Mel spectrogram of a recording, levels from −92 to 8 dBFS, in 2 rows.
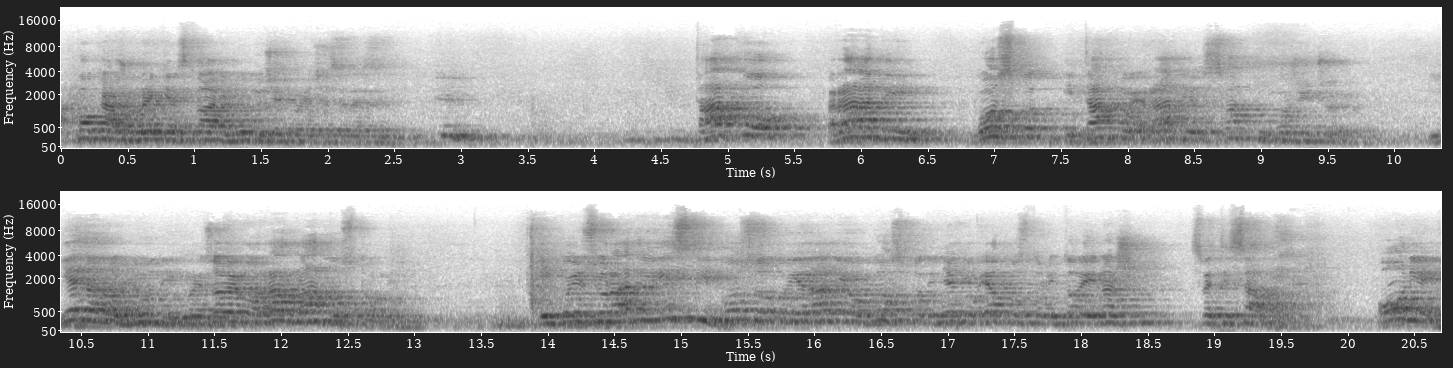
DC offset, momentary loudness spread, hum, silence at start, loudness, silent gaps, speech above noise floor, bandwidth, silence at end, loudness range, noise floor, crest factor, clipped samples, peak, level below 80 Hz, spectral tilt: under 0.1%; 16 LU; none; 0 s; -26 LUFS; none; 23 dB; 15 kHz; 0 s; 5 LU; -48 dBFS; 18 dB; under 0.1%; -10 dBFS; -66 dBFS; -4.5 dB/octave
